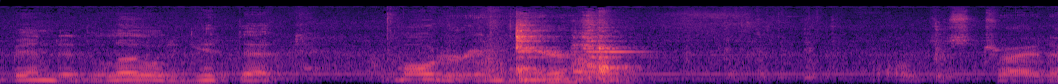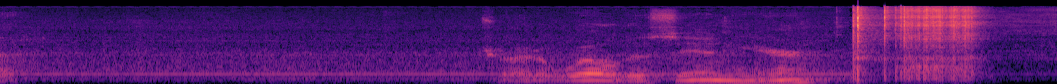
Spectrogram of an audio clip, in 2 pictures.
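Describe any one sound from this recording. An elderly man talks calmly close by.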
